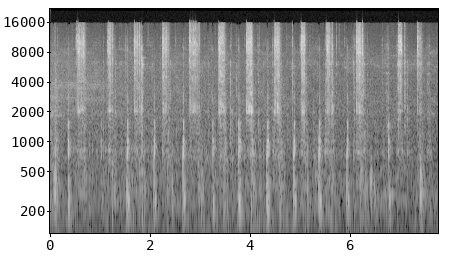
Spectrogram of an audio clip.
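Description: A hand ratchet clicks rhythmically while tightening a bolt on a Kymco Agility 50 two-stroke scooter, a steady series of sharp, close back-and-forth ratcheting strokes with no talk.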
